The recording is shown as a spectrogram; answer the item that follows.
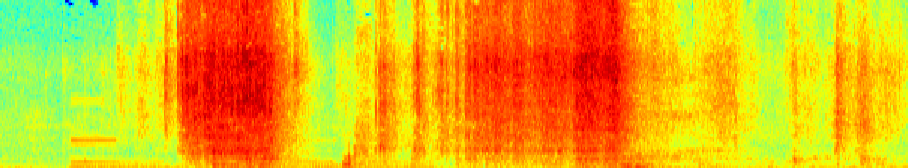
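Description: Two loud rustling bursts of handling noise, about a second in and again around four seconds, over soft background music with steady low notes and faint voices.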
